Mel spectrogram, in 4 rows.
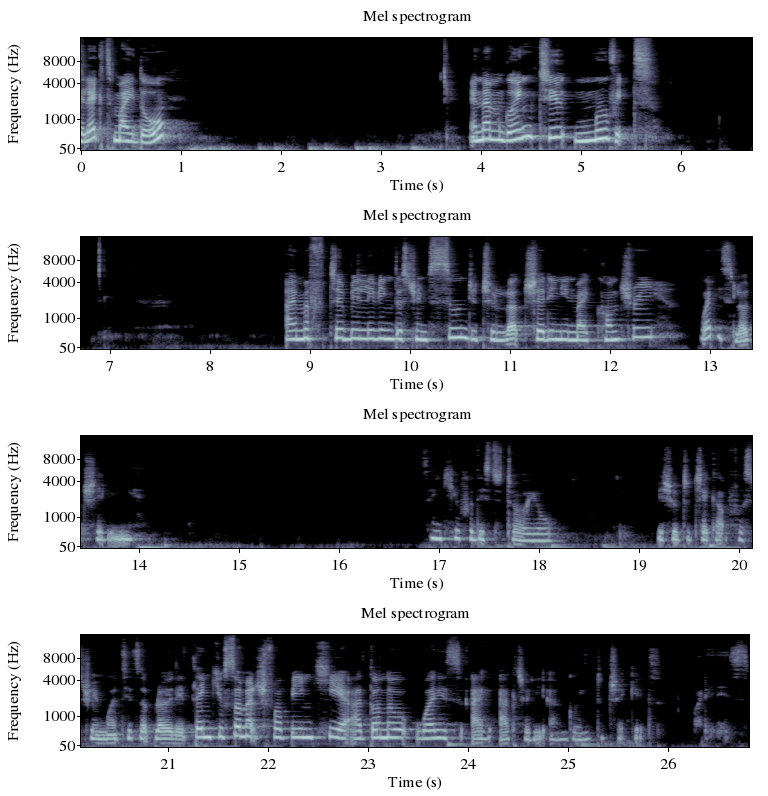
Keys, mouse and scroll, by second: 1.2 l, 2.0 l, 2.2 l, 2.8 l.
